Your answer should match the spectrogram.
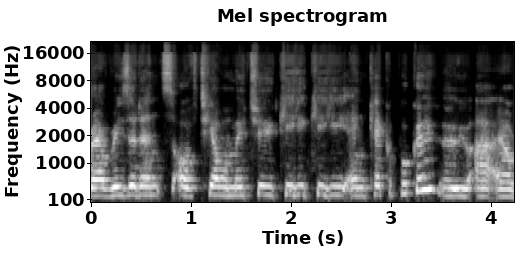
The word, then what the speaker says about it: Kihikihi: and Kihikihi subdivision of the Awamutu, is it Kihikihi Community Board? Yeah, you did pretty well. So Awamutu and Kihikihi, that's right on the money.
